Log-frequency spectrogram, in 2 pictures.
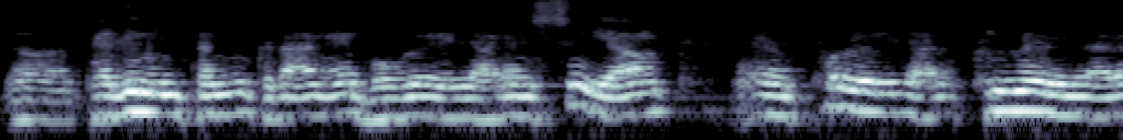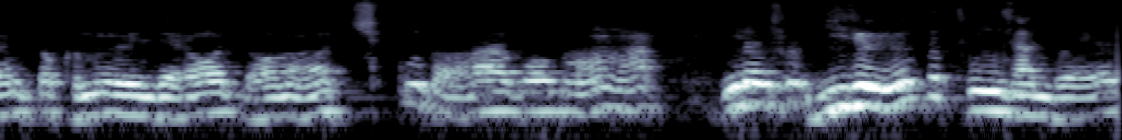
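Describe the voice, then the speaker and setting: Teaching English vocabulary, this man repeats every word, demonstrates how it's stressed, and speaks politely to his subscribers in an explanatory way. His voice is a little high and mellow. The recording is reverberant and lacks high frequencies.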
